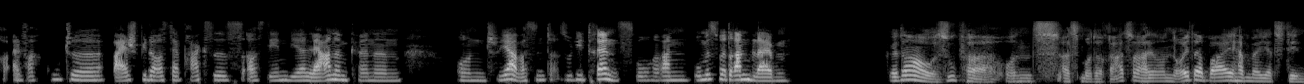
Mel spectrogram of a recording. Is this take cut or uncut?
uncut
